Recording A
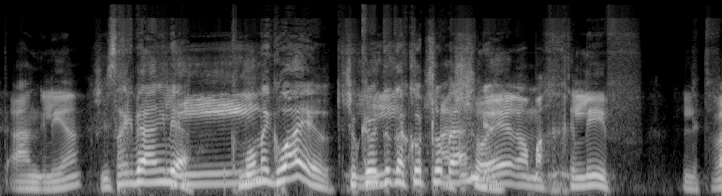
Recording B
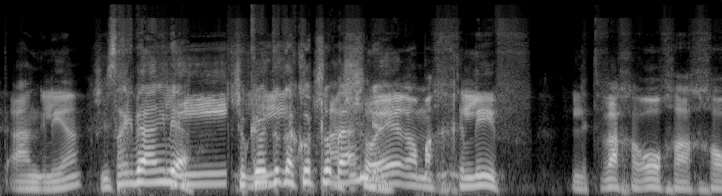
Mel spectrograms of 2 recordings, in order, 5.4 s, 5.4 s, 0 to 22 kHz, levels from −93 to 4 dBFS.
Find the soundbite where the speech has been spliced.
B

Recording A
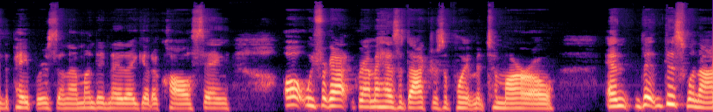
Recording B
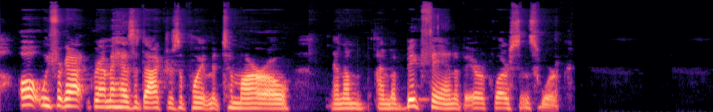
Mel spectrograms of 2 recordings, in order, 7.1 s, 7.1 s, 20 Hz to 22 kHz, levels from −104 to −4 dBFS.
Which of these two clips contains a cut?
B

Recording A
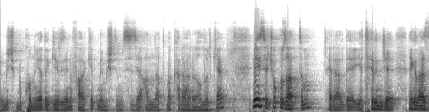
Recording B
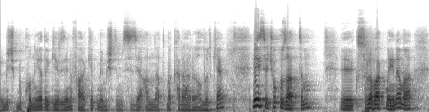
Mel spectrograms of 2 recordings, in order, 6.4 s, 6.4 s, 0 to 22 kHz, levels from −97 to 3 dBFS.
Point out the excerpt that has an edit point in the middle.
A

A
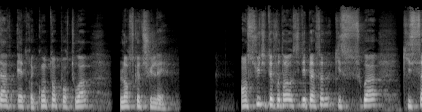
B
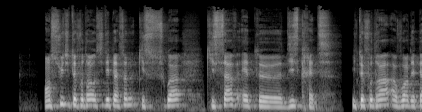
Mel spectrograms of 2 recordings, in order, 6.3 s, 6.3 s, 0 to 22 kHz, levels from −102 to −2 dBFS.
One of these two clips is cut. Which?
B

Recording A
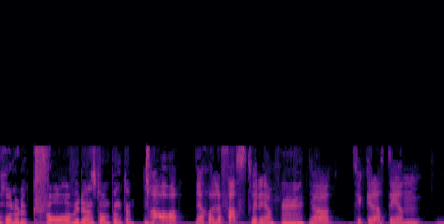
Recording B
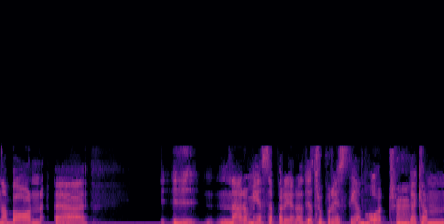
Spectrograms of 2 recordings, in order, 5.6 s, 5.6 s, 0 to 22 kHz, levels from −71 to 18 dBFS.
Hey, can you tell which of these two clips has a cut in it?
B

